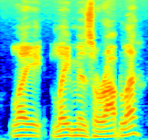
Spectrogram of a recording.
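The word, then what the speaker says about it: Les Misérables: you mean well it's it's spelled less miserables but yes but you don't say it that way could you spell it the way it's pronounced oh les miserables yeah you can well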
